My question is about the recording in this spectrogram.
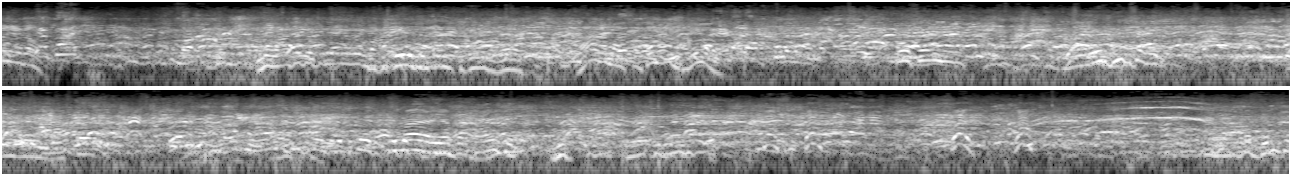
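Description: Several people talking over one another: continuous overlapping chatter.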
